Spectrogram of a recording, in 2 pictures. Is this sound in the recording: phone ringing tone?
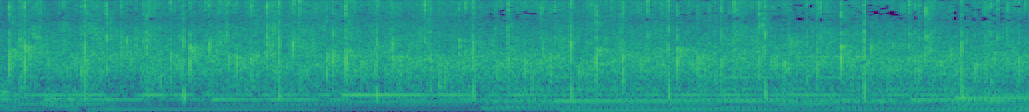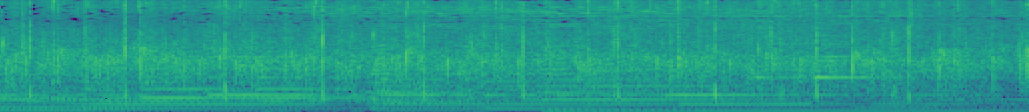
no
